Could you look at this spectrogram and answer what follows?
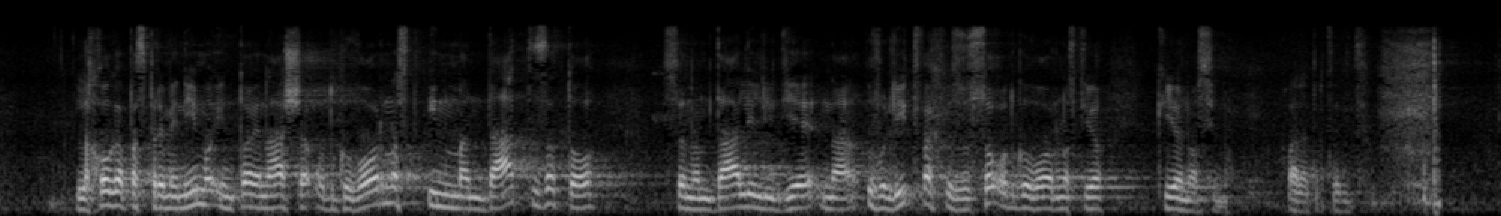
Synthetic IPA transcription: laxkoːɡapaspɾɛmɛniːmɔʔint̪oːjɛnaːʃaʔɔd̪ɡɔʋoːɾnɔst̪inmand̪aːt̪zat̪oː | sɔnamd̪aːlilʲjud̪jeːnaʋɔliːt̪ʋaxzusoʔɔd̪ɡɔʋoːɾnɔst̪jɔkijɔnɔːsimɔ | xʋaːlapɾɛt̪seːd̪nit̪sɔ̥

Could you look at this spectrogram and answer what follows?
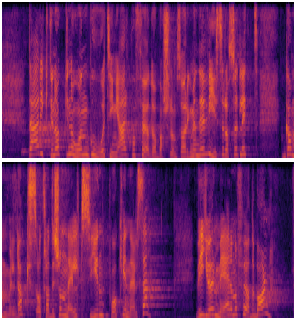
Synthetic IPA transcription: d̪ɛæɾːɪkt̪ɪnɔkːnuːənɡuːət̪ʰɪŋːæɾpʰɔføːd̪əɔbɑʂəlʊɔmsɔɾɡmɛnd̪ɛʋiːsəɾɔsːɔɛt̪lɪt̪ːɡɑmːəld̪ɑksɔt̪ʰɾɑd̪ɪʂʊnɛlt̪syːnpʰɔkʰʋɪnːəhɛlsə | ʋɪjøːɾmeːɾɛnɔføːd̪əbɑːɳ

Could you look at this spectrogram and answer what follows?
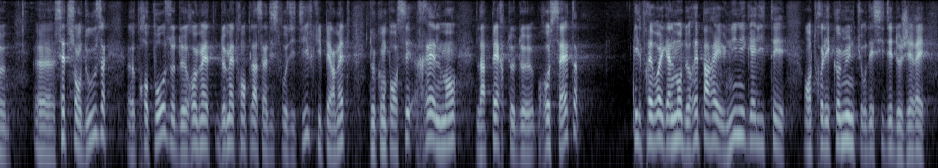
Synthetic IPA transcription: øsɛt̪sɑ̃d̪uz | pχɔpozd̪əʁəmɛd̪əmɛt̪χɑ̃plasɛ̃d̪ispozit̪ifkʲipɛʁmɛt̪d̪əkɔ̃pɑ̃seʁeɛlmɑ̃lapɛʁt̪d̪əʁəsɛt̪ | ilpχevwaeɡalmɑ̃d̪əʁepaʁeynineɡalit̪eɑ̃t̪χəlekɔmynkʲiɔ̃d̪esid̪ed̪əʒeʁe

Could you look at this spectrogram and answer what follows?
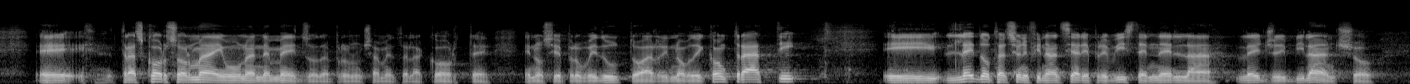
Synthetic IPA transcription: ɛt̪ɾaskɔrsoormajunanːoɛmːɛd̪zːod̪alpɾonunt͡ʃjamɛnt̪od̪ɛ̰la̰kɔrt̪ɛ̰ː | nːonsiɛpːɾoved̪uːt̪oalrinːɔːvod̪ejkont̪ɾat̪ːi | led̪ot̪at̪sːjɔːnifinant̪sjaːɾjɛpɾevist̪enelːalɛd͡ʒːed̪ibilant͡ʃo

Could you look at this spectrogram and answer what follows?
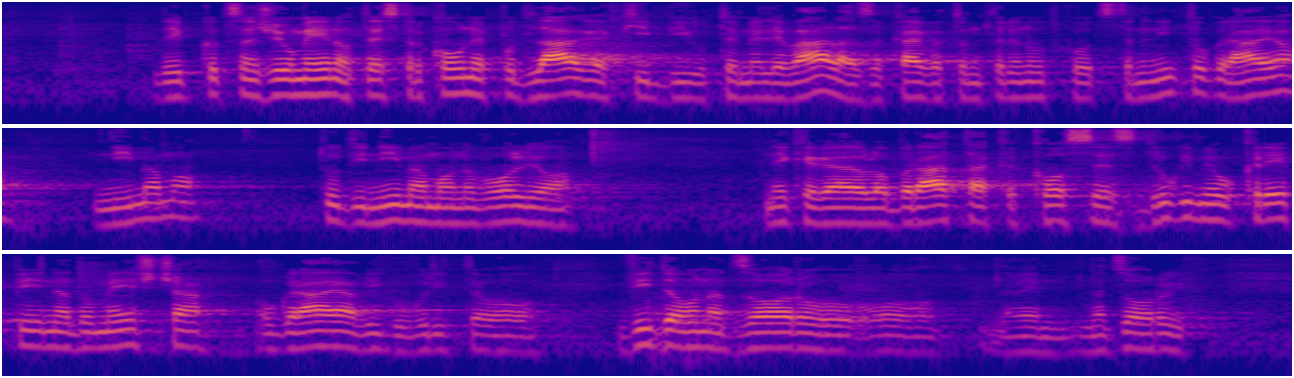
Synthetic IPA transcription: d̪ebkɔt̪səmʒeɔmeːnuwt̪eːst̪ɾɔkɔwnɛpɔd̪laːɡɛkibiut̪ɛmɛljɛʋaːlazakajʋət̪əmt̪ɾɛnut̪kuɔt̪st̪ɾanit̪ɔɡɾaːjɔnimamɔ | t̪uːd̪inimamɔnaʋoːljɔ | nekɛɡaɛlabɔɾaːt̪akakʰosɛzd̪ɾuɡimiukɾeːpinad̪ɔmeʃt͡ʃaɔɡɾaːjaʋiɡɔʋɔɾiːt̪ɛɔ | ʋid̪ɛɔnad̪zɔːɾuɔ | nʔɛʋemnad̪zɔːɾuix

